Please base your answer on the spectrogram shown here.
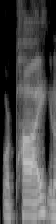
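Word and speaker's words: πι: the letter P or Pi you know in English it's it's commonly called Pi but it's really pronounced P so we have P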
